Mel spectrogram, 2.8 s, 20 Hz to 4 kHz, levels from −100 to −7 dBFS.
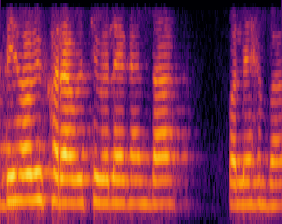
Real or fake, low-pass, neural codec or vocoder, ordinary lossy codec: real; 3.6 kHz; none; none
